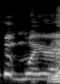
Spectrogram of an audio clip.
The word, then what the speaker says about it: Moira: Moira.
